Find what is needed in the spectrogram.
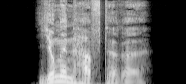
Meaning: inflection of jungenhaft: 1. strong/mixed nominative/accusative feminine singular comparative degree 2. strong nominative/accusative plural comparative degree
- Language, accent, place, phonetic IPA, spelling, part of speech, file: German, Germany, Berlin, [ˈjʊŋənhaftəʁə], jungenhaftere, adjective, De-jungenhaftere.ogg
